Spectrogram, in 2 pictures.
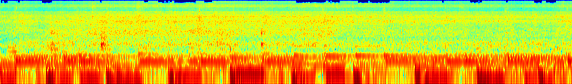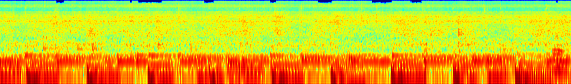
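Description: Ginger sautés in a hot pan while pinakbet is being cooked, giving a loud, steady sizzle with stirring scrapes throughout and no talking.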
